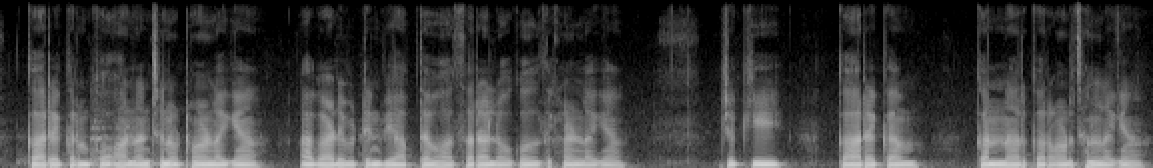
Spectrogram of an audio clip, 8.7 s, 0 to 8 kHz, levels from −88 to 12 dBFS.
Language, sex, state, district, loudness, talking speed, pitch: Kumaoni, male, Uttarakhand, Uttarkashi, -14 LUFS, 165 wpm, 110 Hz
